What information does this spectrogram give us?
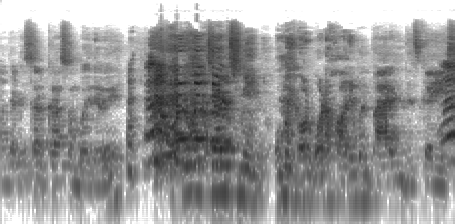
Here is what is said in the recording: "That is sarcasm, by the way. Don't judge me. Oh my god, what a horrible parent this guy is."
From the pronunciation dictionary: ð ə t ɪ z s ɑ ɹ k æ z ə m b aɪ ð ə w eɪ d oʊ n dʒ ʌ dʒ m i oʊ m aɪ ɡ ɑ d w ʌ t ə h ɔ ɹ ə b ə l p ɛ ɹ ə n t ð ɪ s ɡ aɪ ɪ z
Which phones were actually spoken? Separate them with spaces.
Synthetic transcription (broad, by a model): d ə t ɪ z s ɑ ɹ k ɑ s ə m b aɪ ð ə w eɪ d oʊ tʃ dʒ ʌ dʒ m i oʊ m aɪ ɡ ɑ d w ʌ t ə h ɔ ɹ ə b ə l b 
